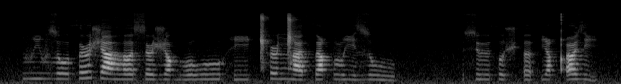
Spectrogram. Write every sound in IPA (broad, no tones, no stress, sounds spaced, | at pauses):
v i v z o θ ə˞ ʃ a ɦ ʌ s ə˞ ʒ ɒ ɡʱ o w u h i ǁʰ ə˞ ŋ͡ǁ a θ ə q v i z u | s ʉ θ o ʃ ʔ ə ʔ i qʼ ʉ z i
